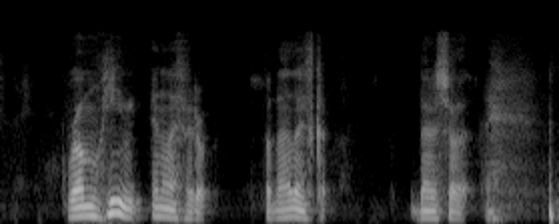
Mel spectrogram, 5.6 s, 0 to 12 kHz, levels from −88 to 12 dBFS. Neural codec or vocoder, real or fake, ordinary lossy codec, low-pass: codec, 16 kHz, 0.5 kbps, FunCodec, trained on LibriTTS, 25 frames a second; fake; Opus, 64 kbps; 7.2 kHz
